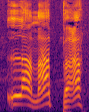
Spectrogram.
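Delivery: high, drawn-out question; stretched, astonished query; startled exclamation. A narrator's reading. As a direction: exclaim in shock, pitch rising. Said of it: "esclamò Zarono irrigidendosi".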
